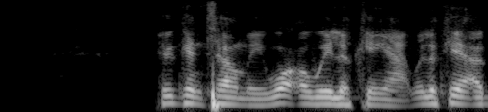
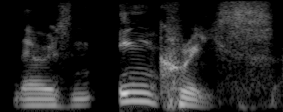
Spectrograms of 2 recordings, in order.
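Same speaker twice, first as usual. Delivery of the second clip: noun "increase" demonstrated softly as IN-crease; stress on first syllable; 3 semitones lower, 5 dB quieter than usual. Shown as a demonstration. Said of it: "it is the first syllable".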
